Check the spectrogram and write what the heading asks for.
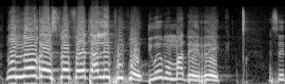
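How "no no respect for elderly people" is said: high, loud mock protest; mock outrage. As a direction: shout it like a scandalised passenger defending an elder. Protesting on mama's behalf.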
